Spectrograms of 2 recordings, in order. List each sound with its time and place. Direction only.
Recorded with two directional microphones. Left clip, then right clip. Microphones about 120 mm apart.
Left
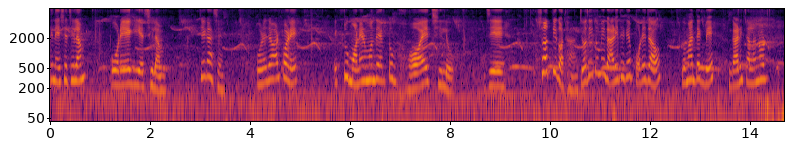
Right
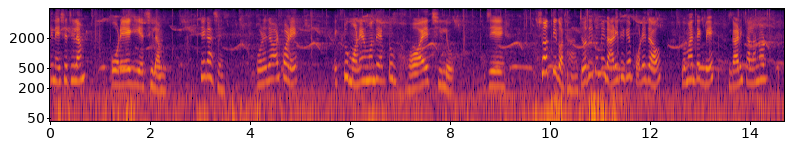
0.0 s speech: 35° left (ahead or behind)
